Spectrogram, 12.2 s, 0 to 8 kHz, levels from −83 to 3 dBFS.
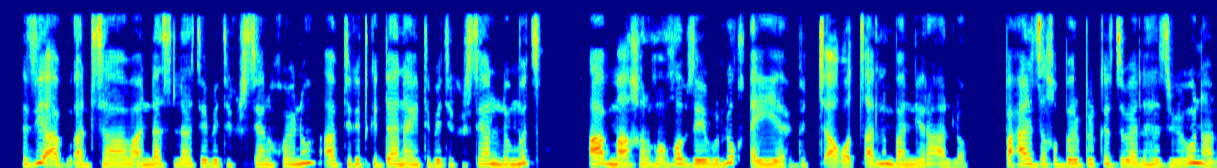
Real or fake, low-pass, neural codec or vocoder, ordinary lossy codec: fake; 7.2 kHz; vocoder, 44.1 kHz, 128 mel bands every 512 samples, BigVGAN v2; MP3, 64 kbps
